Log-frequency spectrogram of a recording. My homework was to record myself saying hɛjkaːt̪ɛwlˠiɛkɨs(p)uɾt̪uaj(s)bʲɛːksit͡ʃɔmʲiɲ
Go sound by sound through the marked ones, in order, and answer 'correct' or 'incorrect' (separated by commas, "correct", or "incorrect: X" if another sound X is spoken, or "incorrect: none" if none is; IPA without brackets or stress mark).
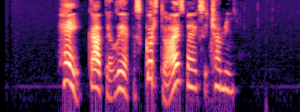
incorrect: k, incorrect: z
